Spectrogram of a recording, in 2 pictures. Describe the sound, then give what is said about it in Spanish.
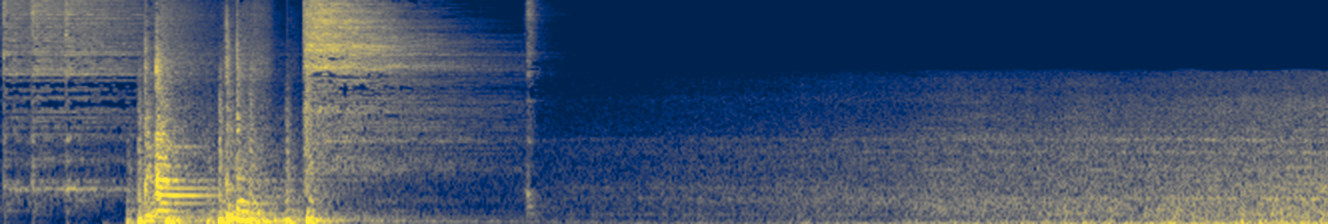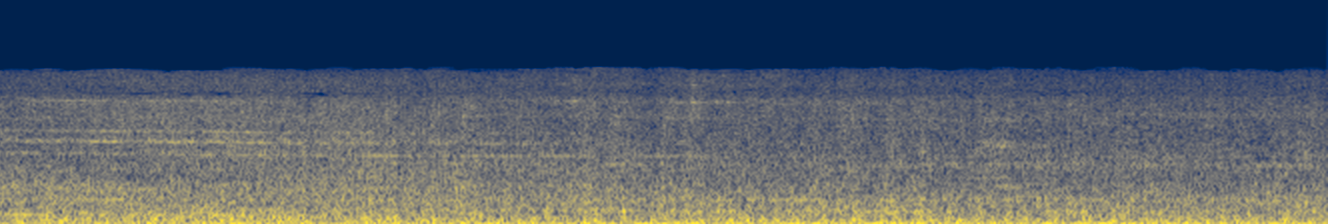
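A train rumbles along railway tracks, starting with a few sharp, loud metallic bursts, then settling into a steady, heavy roar that builds and holds. No one speaks. “Los trenes de la India son máquinas de matar elefantes.”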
